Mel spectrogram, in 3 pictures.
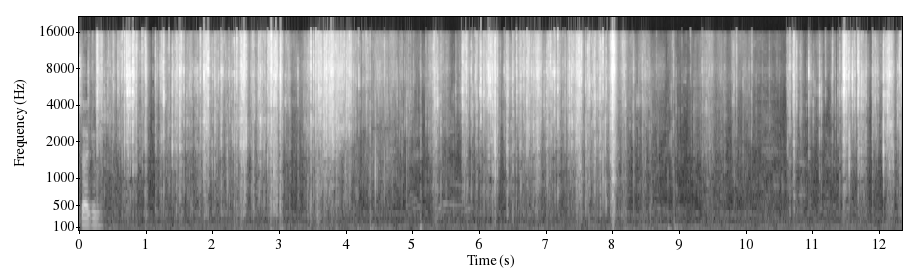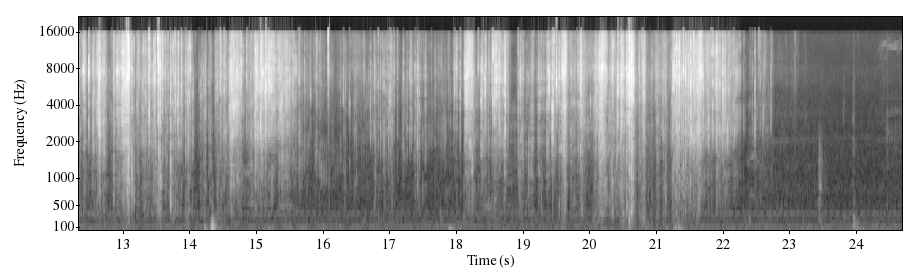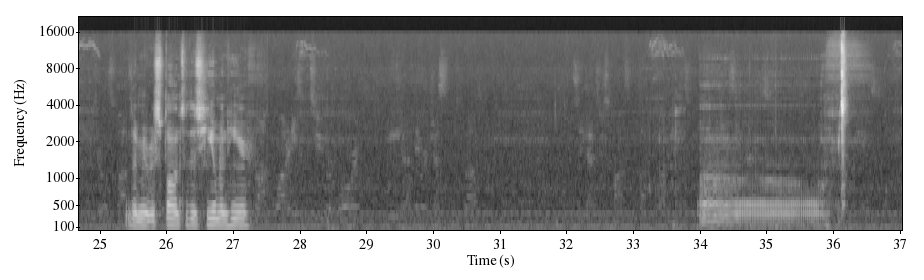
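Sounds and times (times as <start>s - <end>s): foil wrappers crinkling and tearing: 0.0s - 22.8s.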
